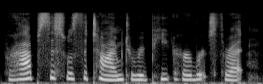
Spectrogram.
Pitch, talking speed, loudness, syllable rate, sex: 230 Hz, 205 wpm, -18 LUFS, 5.0 syllables/s, female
